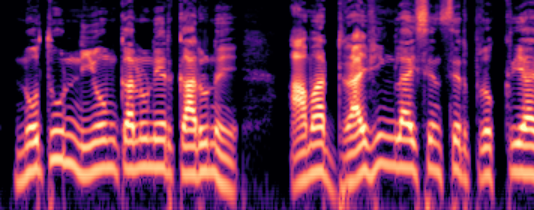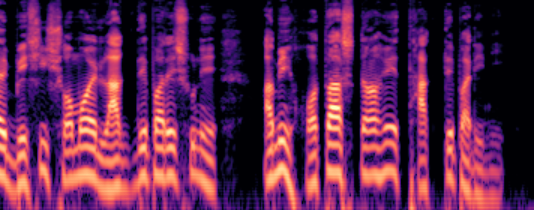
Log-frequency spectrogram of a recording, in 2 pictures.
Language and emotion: Bengali, sad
